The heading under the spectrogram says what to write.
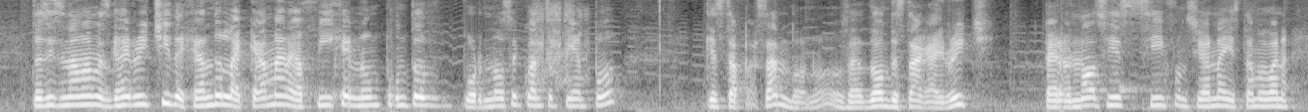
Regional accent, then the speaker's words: Mexico City, Mexico; todos somos de CDMX, de CDMX. Pues sí, sí, ¿no? Sí. O sea, original de cepa

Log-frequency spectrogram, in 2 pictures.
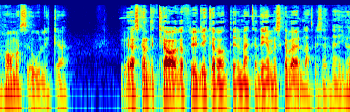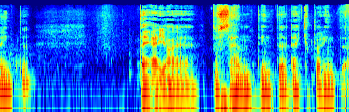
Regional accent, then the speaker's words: Linköping, Östergötland, Sweden; vi bodde i en liksom, förort till Linköping som heter Skäggetorp. Ett, så här, där växte jag upp mina första sex, sju år

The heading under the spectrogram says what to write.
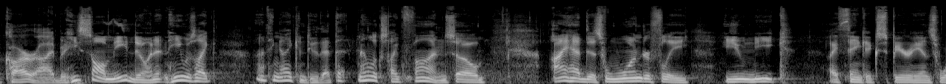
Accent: Columbus, Ohio, United States; I grew up in a suburban neighborhood on the southwest side of Columbus, not far from where I live today

